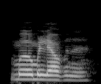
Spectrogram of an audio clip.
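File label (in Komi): "мӧмлявны", Komi, female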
